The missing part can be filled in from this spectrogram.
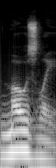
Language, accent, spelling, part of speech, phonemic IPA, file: English, US, Mosley, proper noun, /ˈmoʊzli/, En-us-Mosley.ogg
- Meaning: A habitational surname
